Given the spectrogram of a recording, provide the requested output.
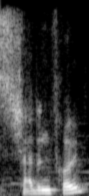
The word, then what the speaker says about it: Schadenfreude: I might mispronounce it. This is Schadenfreude.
